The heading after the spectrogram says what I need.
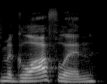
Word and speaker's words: McLaughlin: out of Vermont, and by the way, it's McLaughlin. It's okay. McLaughlin. Many people say my name like that at first glance. So, I guess it is McLaughlin.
